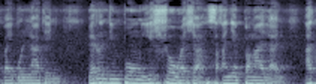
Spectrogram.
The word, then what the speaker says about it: Yeshua: Dito pinangalanan po siya sa wikang Aram Mik na Yeshua o Yeshua binibigkas po natin na kung saan bukod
